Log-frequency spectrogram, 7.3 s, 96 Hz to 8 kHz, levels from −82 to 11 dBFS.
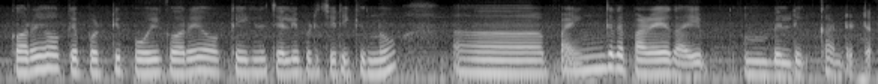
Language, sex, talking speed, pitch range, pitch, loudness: Malayalam, female, 90 wpm, 165-185 Hz, 175 Hz, -15 LUFS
